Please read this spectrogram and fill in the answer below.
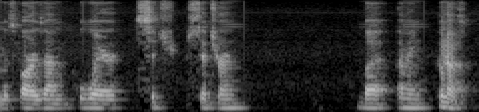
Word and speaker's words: Citroën: pronounce that name as far as i'm aware citroen but i mean who knows french probably pronounce it different they're french oh there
